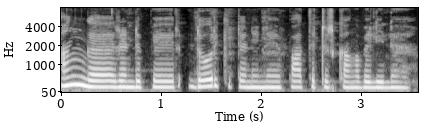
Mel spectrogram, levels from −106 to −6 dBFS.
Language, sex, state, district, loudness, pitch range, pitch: Tamil, female, Tamil Nadu, Nilgiris, -15 LUFS, 200-220 Hz, 210 Hz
